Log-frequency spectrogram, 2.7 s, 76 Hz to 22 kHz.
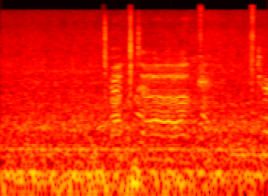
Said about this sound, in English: Let me just set the tone here. We're in this F450 box truck. We've got a couple hickory bunk beds in the back, as well as a couch. And this is a fairly new truck, so it's not too bad. It's a fairly comfortable ride, as box trucks go.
